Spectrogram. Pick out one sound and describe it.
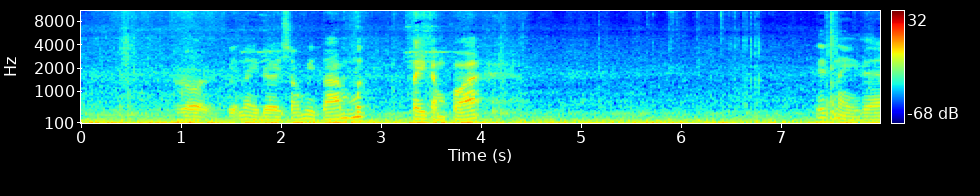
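Heavy cloth rustles as a jacket is handled and folded.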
